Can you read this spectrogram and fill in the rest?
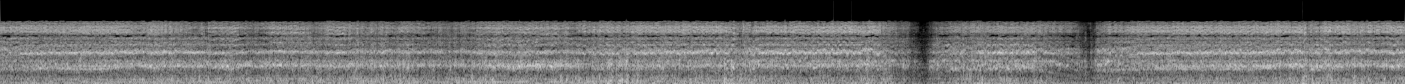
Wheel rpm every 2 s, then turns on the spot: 190, 230, 220, 200, 150, 130, 220.
none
